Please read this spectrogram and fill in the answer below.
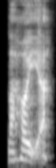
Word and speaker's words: La Jolla: Okay, what Cammy said, La Jolla? La Jolla. Usually I'm pretty good with Spanish pronunciation names.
